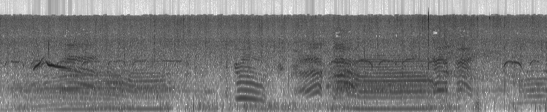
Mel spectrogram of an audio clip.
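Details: Penned lot of Red Angus heifers and Angus-type cows mooing, long level low bellows lasting about two seconds alternating with shorter higher rising and falling calls from other animals, overlapping across the herd.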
